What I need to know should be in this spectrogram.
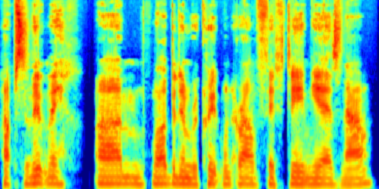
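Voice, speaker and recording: A man, a recruitment founder answering interview questions over a video call in a relaxed, steady way with frequent ums. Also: mid-range voice, brisk, no room sound. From England.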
